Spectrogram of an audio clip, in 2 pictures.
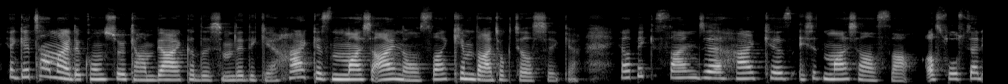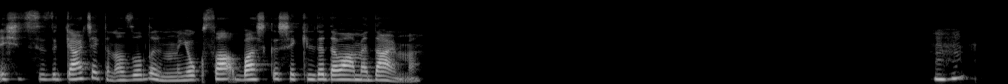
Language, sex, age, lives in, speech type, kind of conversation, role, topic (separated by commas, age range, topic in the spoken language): Turkish, female, 30-34, Spain, read, expert-assistant, asker, Eğer herkes eşit maaş alsaydı, toplumda sosyal eşitsizlik nasıl bir değişim geçirirdi?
